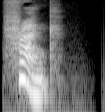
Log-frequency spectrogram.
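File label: "frank", English, British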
